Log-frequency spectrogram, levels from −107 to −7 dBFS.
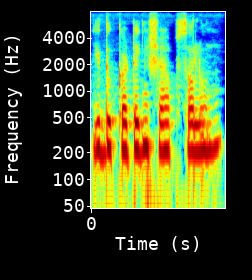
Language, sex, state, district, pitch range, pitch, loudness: Kannada, female, Karnataka, Koppal, 215-230 Hz, 220 Hz, -14 LUFS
